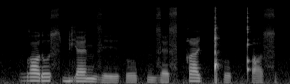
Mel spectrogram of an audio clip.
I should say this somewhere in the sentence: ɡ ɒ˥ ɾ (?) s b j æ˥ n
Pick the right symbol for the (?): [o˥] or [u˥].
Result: o˥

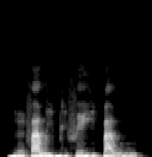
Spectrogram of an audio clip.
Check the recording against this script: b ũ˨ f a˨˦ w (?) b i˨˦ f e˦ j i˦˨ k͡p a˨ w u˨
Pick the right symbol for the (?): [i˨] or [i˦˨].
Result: i˦˨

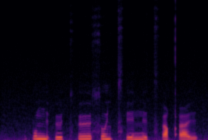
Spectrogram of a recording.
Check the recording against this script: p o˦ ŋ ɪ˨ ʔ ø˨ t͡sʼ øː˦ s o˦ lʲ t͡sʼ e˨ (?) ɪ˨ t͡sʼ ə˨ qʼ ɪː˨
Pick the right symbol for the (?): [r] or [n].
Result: n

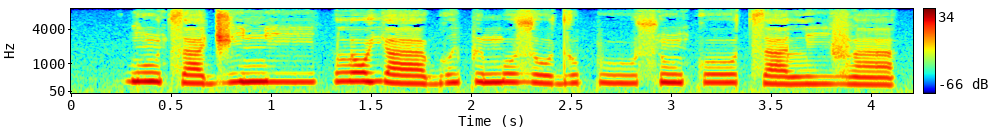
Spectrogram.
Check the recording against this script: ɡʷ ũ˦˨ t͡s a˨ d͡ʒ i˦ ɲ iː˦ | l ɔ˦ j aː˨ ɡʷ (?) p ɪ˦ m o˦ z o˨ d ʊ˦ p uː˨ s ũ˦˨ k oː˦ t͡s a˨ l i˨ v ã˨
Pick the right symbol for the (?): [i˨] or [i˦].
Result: i˦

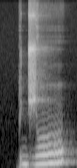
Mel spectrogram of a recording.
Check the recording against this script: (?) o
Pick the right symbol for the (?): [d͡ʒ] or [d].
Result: d͡ʒ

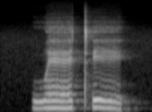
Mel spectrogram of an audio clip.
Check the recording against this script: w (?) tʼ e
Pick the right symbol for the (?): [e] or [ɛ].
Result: ɛ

